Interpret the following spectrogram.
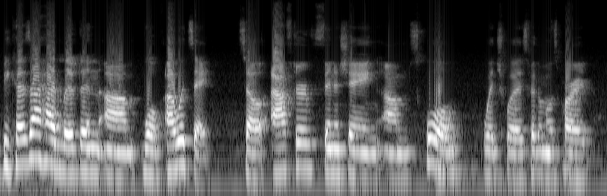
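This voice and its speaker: Before a live audience at an event venue, a French woman in her thirties hosts a casual podcast conversation. Her low voice carries a reflective, searching quality, and she pauses often on fillers while she thinks.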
